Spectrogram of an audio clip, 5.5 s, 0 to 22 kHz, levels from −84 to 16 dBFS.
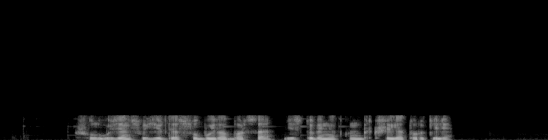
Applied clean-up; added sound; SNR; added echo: neural separator model SepFormer DNS4.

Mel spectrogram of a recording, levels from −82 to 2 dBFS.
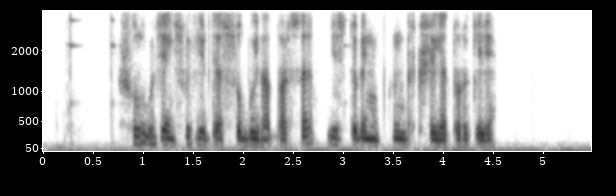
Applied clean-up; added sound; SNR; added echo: neural diffusion model UNIVERSE++.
